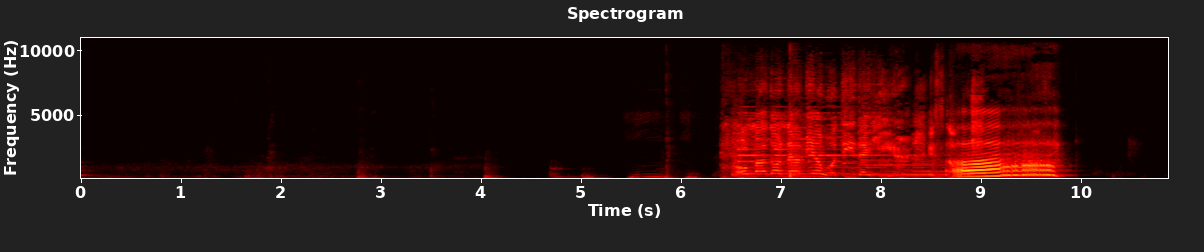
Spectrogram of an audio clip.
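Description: A phone's timer alarm goes off about six and a half seconds in, playing a loud melodic ringtone: the 5-second time limit is up. Before it come faint, scattered clicks of CDs being handled and caught, and near the end a voice cries out over the ringtone.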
